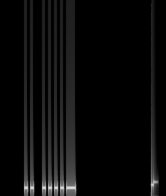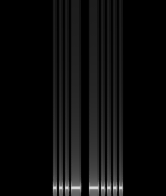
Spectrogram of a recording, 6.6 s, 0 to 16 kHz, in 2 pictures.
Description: Morse code, heard as a keyed tone, about 20 wpm, 700 Hz. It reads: I 4 V 6
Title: Single-Letter Single-Number 20wpm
